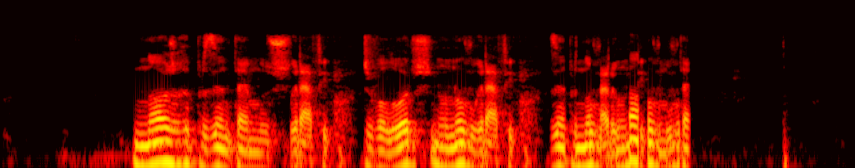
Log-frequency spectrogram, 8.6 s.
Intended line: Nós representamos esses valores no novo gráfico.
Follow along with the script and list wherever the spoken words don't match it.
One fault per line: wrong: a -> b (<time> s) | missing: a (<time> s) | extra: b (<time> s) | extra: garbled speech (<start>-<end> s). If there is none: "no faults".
wrong: esses -> gráfico (2.9 s)
extra: garbled speech (5.5-6.9 s)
